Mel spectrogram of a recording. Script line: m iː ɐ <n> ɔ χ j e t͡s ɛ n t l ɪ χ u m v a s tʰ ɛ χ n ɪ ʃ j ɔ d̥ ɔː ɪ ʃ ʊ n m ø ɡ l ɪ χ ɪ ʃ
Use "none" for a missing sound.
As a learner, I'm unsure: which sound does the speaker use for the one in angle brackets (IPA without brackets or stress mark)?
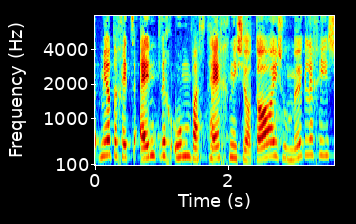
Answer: d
